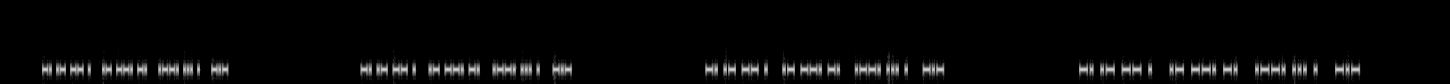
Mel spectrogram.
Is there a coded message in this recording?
Yes: Morse code from 0.4 to 13.6 s, heard as a keyed tone, about 58 wpm, 700 Hz. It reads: NAME AGN PSE K NAME AGN PSE K NAME AGN PSE K NAME AGN PSE K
